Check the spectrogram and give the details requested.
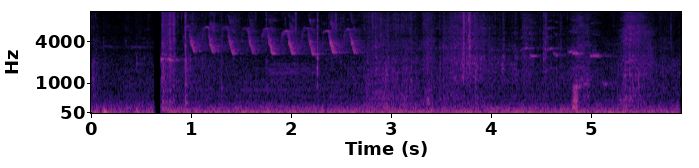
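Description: A small bird singing a quick run of about ten short, falling high notes, followed a couple of seconds later by a few fainter chirps, over a steady low outdoor background.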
